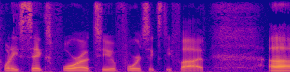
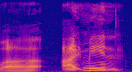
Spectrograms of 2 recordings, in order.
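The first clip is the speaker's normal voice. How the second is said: ordinary delivery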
